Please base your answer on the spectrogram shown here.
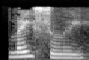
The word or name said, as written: lacily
